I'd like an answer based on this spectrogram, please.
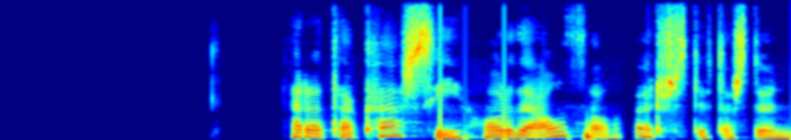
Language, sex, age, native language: Icelandic, female, 30-39, Icelandic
